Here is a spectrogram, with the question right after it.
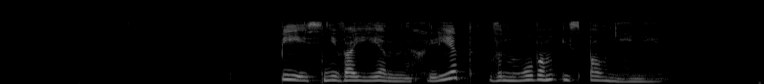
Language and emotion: Russian, neutral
